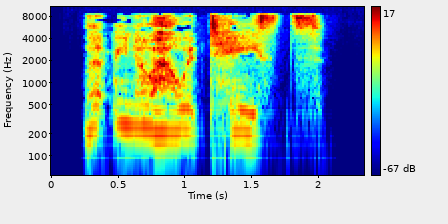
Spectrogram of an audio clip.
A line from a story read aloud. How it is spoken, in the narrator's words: he whispers hoarsely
